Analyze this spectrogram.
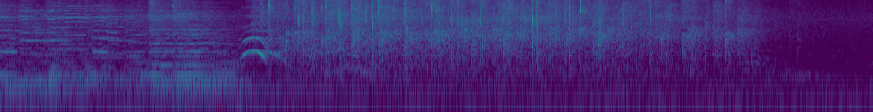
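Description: Acoustic band with fiddle and acoustic guitars playing the last bars of a tune, which ends with a short rising-and-falling note about two and a half seconds in. An audience then applauds for about five seconds, the clapping dying away near the end.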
